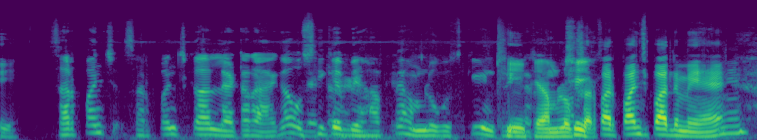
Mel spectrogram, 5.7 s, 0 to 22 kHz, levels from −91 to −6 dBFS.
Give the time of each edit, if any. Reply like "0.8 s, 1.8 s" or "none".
4.4 s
